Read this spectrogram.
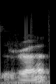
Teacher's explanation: When in English you want to tell someone to pronounce a trill R, you can say you roll your R, because you roll, it looks like you're rolling tongue. But what you're doing is you're continuously tapping, rapidly tapping active articulator, which in this case is your tongue, against the passive articulator, which is in this case is the alveolar ridge.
